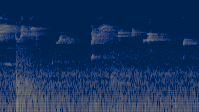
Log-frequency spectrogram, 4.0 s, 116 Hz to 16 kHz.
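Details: Falcon chicks, two nestlings aged 17 and 13 days, calling at a camera-watched nest at 6:02 a.m. on 27 October 2022; thin, harmonic squealing calls, several short ones, some bending down in pitch, over a low steady hum.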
